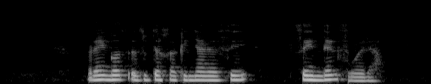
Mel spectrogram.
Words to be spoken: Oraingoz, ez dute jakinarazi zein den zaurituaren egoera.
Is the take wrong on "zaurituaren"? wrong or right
wrong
